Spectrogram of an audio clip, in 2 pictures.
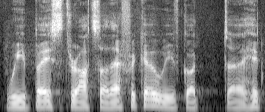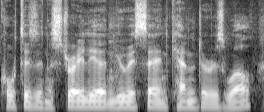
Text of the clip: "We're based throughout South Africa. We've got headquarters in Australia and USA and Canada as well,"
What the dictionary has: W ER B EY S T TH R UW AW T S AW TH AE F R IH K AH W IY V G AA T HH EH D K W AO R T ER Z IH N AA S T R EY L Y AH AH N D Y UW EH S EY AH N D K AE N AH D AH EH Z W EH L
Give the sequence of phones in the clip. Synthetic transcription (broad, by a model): W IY B EY S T TH R UW AW T S AW TH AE F R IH K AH W IY V G AA T HH EH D K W AO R T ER Z IH N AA S T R EY L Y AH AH N Y UW EH S EY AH N K AE N AH D AH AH Z W EH L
